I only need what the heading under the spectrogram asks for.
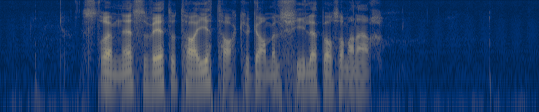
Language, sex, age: Norwegian, male, 19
